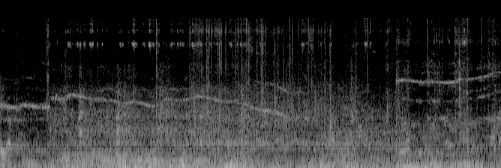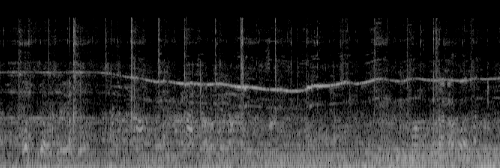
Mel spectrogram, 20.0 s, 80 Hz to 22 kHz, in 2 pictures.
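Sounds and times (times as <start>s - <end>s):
faint crowd chatter: 0.0s - 20.0s
thin high whine: 0.0s - 20.0s.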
